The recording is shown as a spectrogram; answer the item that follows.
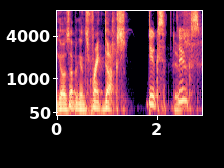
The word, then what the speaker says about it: Dux: Dukes. It's spelled like Dux, but it's Dukes.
